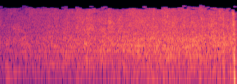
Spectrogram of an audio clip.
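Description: Shower running: a steady hiss of water spray that grows a little louder.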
